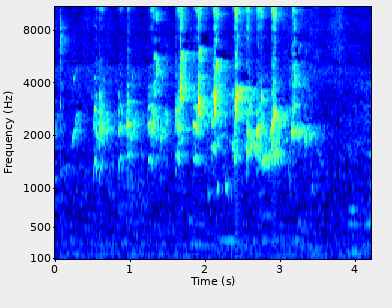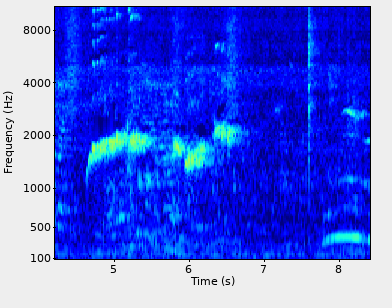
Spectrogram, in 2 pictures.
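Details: Freshly caught white-rumped shama, caged one week, 16 cm tail, being tamed; a burst of rapid buzzy, chattering notes followed by a few lower slurred whistles, with a background hum.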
